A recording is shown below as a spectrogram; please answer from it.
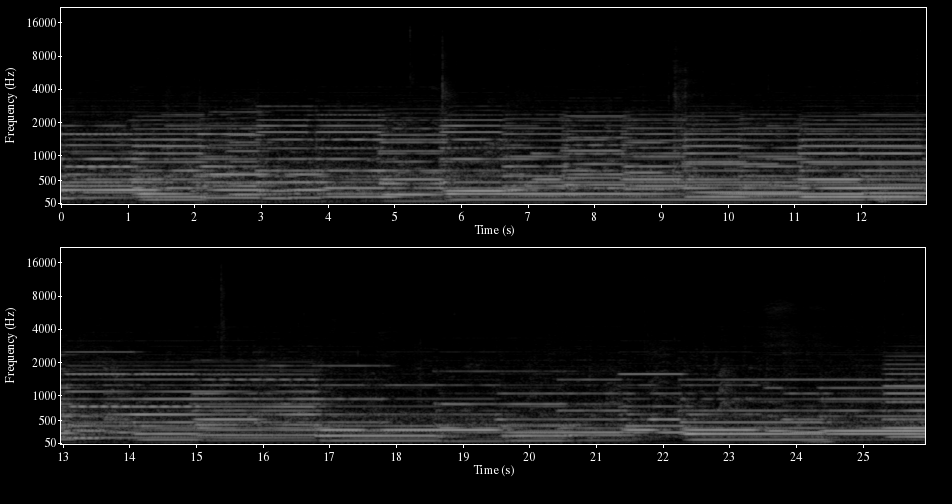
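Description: Pipe organ playing slow, sustained chords that change every second or so.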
